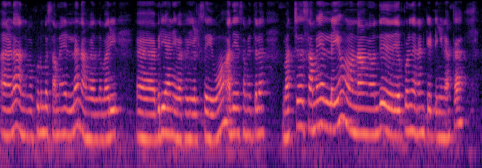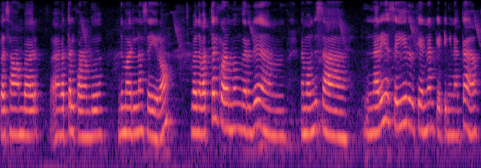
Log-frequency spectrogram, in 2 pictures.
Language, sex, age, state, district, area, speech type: Tamil, female, 60+, Tamil Nadu, Nagapattinam, urban, spontaneous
